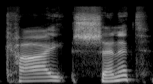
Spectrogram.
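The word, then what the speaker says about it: Kai Cenat: Kid or Kai Sennett. – Yes. That's it. I don't know how to say it. – C-E-N-A-T.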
